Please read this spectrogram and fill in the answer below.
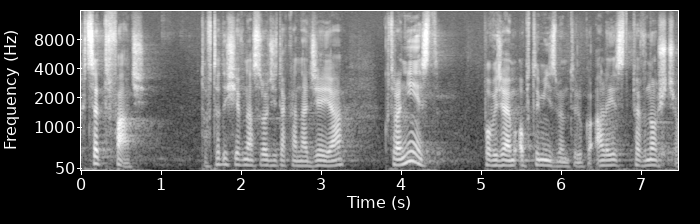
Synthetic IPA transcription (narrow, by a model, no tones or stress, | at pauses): xt̪sɛt̪ɾfa̰t͡ɕ | t̪ɔft̪ɛd̪ɘɕɛvnasɾɔd͡ʑit̪akanad͡ʑeja | kt̪uɾaɲɛjɛst̪ | pɔvʲed͡ʑawɛmʔɔpt̪ɘmʲizmɛmt̪ɘlkɔʔa̰lɛjɛst̪pɛvnɔɕt͡ɕɔ̰̃w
